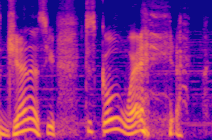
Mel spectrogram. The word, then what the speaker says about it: genus: Who the pronounces it gayness? What the are you doing? Who are you? You're not a zoologologist. It's genus.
